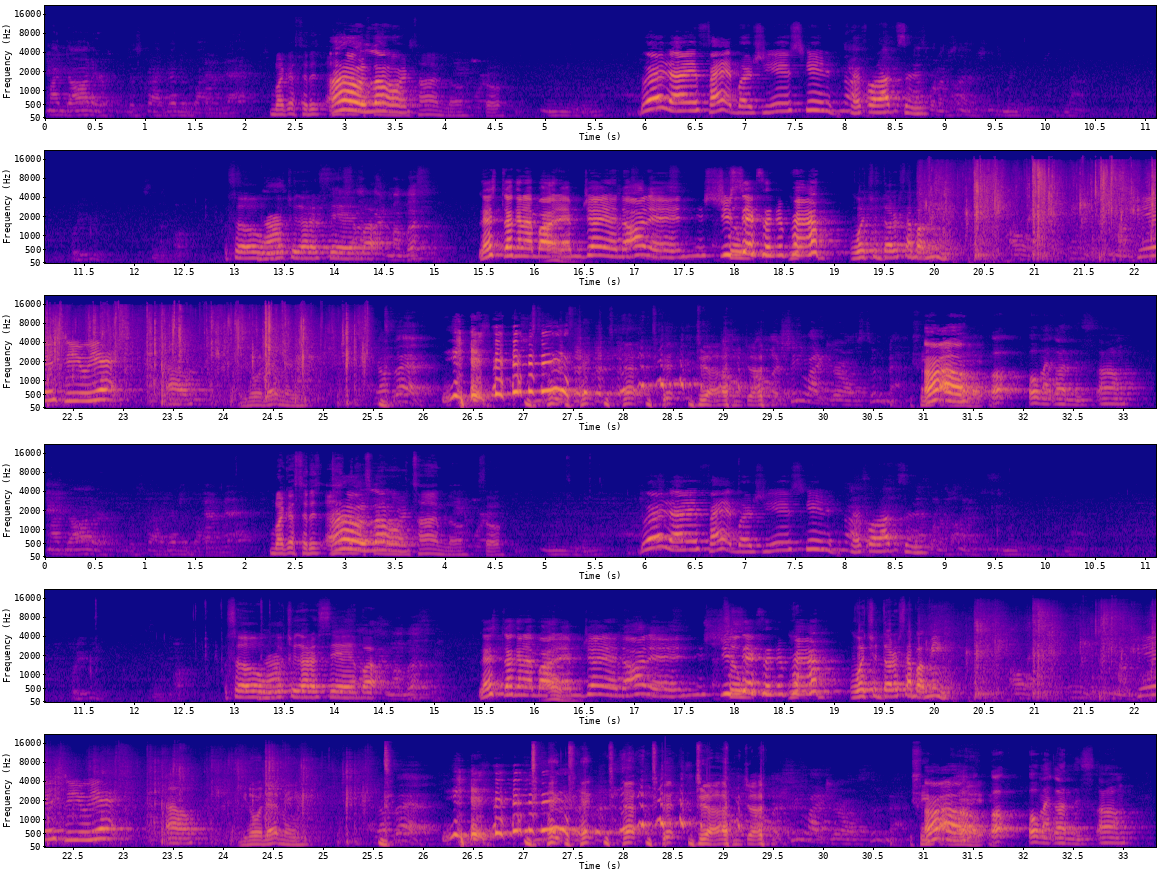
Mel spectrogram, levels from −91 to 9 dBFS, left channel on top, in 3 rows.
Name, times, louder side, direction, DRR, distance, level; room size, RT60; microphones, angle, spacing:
voice 1, 0.0-2.0 4.9-5.6 7.9-10.4 12.2-12.4 13.9-15.1 16.8-17.6 20.7-22.2 23.4-23.8 25.5-26.0 27.0-28.2 29.0-30.9, left 2 dB, 60° left, 2 dB, 3.1 m, -47 dB
voice 2, 2.2-4.6 16.1-16.4 24.2-24.9 25.6-25.7 27.0-27.7 28.0-29.4 30.9-31.6, right 5 dB, 85° right, 18 dB, 0.5 m, -35 dB
voice 3, 2.8-3.7 5.9-8.8 13.3-13.5 15.4-18.9 22.0-23.0 26.3-27.5 31.0-31.5, left 4 dB, 35° left, 14 dB, 0.7 m, -27 dB
voice 4, 13.0-14.4 18.0-18.2 18.6-18.7 19.2-20.2 23.4-23.7 25.4-25.5 28.3-28.4 31.3-33.0, right 3 dB, 50° right, 8 dB, 1.3 m, -31 dB
sound 1, 19.8-25.5, left 9 dB, 90° left, 0.8 m, -39 dB
14.5 x 14.0 x 4.8 m, 0.73 s
head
